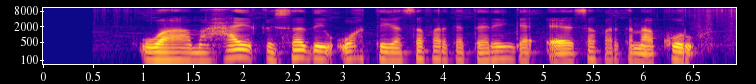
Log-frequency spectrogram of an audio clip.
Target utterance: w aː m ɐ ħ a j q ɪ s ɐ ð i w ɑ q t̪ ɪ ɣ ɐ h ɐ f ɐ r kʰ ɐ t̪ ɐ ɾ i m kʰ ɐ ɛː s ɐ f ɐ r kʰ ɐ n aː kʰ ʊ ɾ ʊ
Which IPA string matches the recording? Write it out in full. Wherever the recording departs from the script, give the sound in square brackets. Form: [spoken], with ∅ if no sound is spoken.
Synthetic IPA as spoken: w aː m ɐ ħ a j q ɪ s ɐ ð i w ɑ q t̪ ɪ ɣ ɐ [s] ɐ f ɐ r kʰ ɐ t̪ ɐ ɾ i [ŋ] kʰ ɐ ɛː s ɐ f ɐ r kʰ ɐ n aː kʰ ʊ ɾ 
